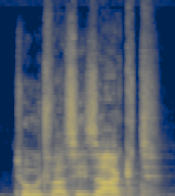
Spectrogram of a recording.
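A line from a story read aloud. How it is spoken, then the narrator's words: Officer growling. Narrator (German): knurrte der Unteroffizier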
